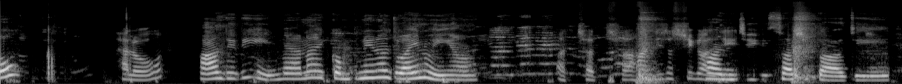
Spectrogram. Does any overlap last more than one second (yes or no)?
no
